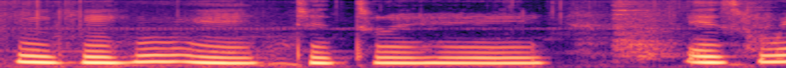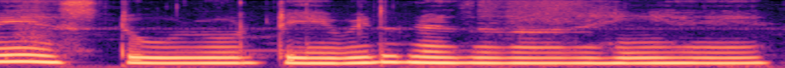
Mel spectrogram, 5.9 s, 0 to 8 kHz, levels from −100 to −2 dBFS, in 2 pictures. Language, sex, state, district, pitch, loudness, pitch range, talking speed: Hindi, female, Madhya Pradesh, Bhopal, 235 Hz, -13 LUFS, 230-255 Hz, 120 wpm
